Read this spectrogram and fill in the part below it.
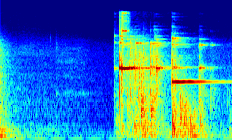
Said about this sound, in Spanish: Derribó las botellas.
